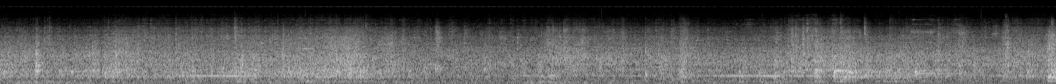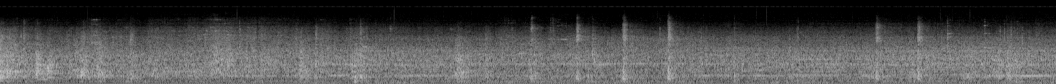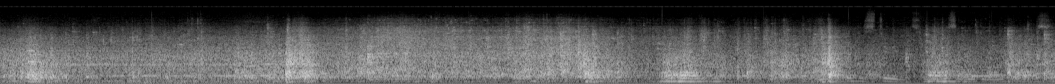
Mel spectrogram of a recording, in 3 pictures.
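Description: Hydraulic demolition excavator working steadily while its grapple tears into brick and concrete walls; broken masonry and timber crash and clatter down again and again, with louder crashes in the second half.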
